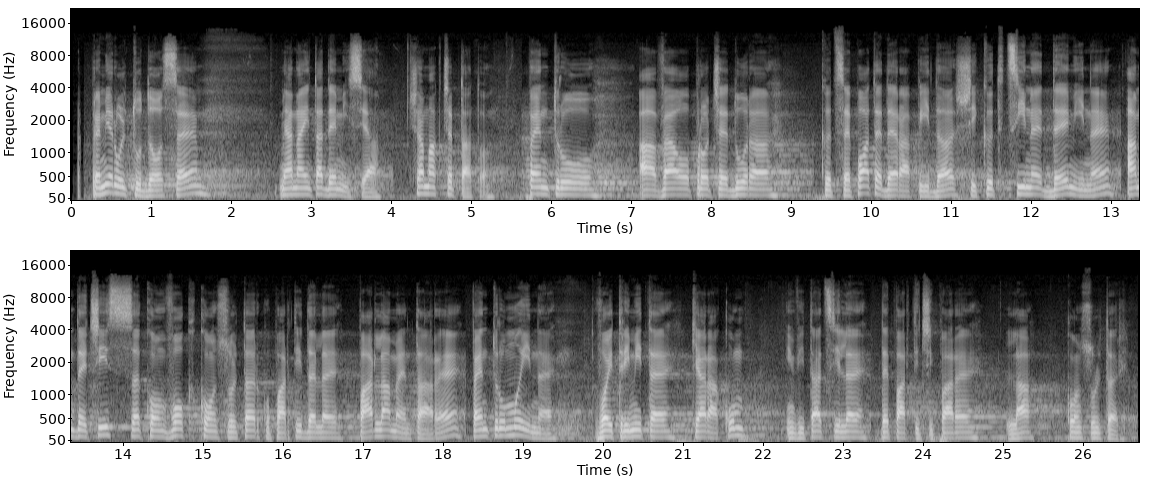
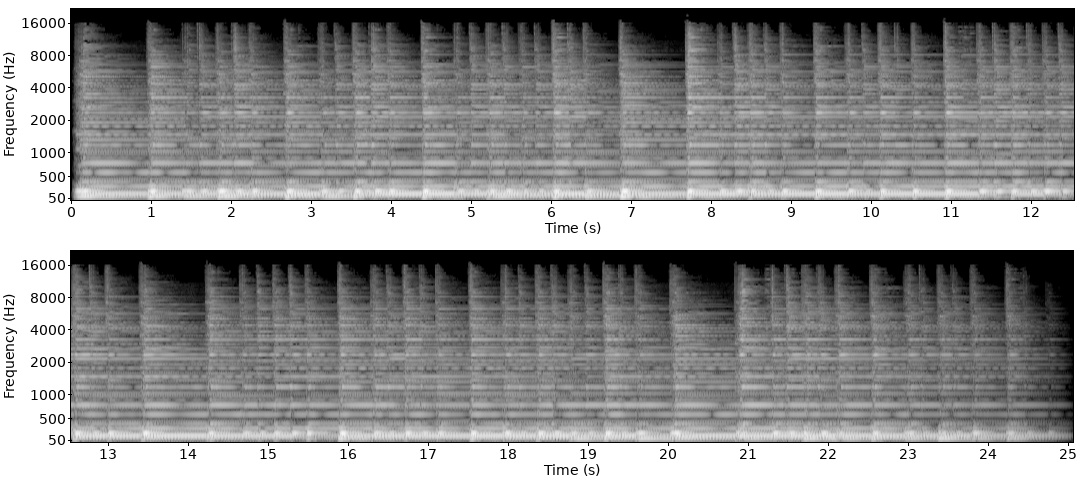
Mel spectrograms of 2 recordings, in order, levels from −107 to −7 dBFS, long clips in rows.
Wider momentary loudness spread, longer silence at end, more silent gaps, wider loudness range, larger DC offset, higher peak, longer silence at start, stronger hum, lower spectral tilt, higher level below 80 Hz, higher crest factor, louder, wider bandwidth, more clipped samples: first, 10 LU vs 6 LU; second, 0 s vs 0.25 s; neither; about the same, 2 LU vs 2 LU; neither; about the same, -4 dBFS vs -6 dBFS; about the same, 0.1 s vs 0.05 s; second, none vs 50 Hz at -50 dBFS; second, -4.5 dB/octave vs -6 dB/octave; about the same, -52 dBFS vs -52 dBFS; first, 24 dB vs 16 dB; second, -29 LUFS vs -23 LUFS; second, 13 kHz vs 14.5 kHz; neither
